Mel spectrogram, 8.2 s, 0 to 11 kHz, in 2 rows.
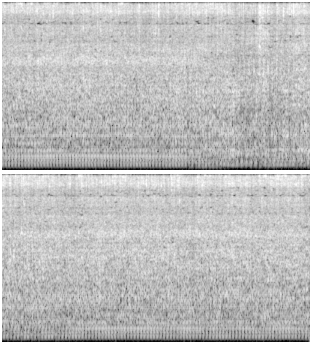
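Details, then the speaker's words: Husqvarna J55S mower with B&S 650 engine running loud with a wavering beat that dips midway, vibrating; possibly choking on a dirty air filter. "kosiarka mimo to i tak ma wibracje"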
